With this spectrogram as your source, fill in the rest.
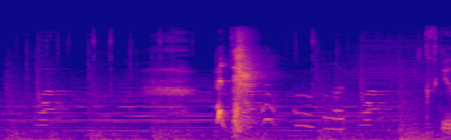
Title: V-tuber sneeze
